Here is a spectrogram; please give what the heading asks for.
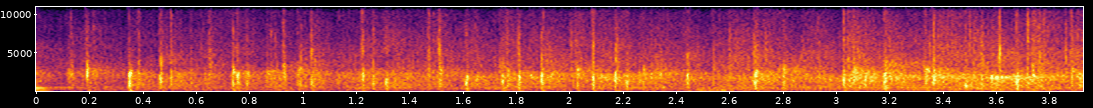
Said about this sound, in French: qu'on peut également d'ailleurs applaudir et remercier.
